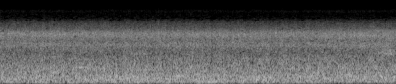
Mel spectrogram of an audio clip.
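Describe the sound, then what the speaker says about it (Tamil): A small waterfall runs through the forest at Pothigai Malai on the Agasthiyar trek, giving a steady, full rushing of falling water that holds even and continuous from start to end, with no voices. "சின்ன அருவி ஒன்று போகுது"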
